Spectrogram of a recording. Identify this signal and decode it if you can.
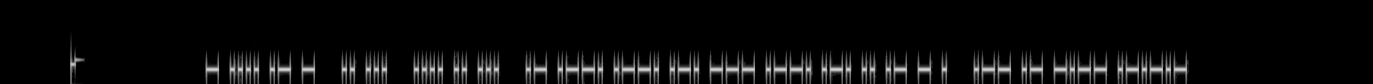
Morse code, heard as a keyed tone, about 30 wpm, 700 Hz. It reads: THAT IS HIS APPROPRIATE WAY.
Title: Sentences from Top 900 Words 30wpm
